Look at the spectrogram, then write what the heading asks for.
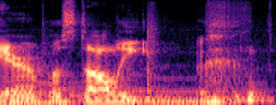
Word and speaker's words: Aeropostale: I say Aeropostale. Pronunciation. Oh no, I don't have trophies enabled right now. I'm sorry, Merle. I pronounce it like the correct French pronunciation.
